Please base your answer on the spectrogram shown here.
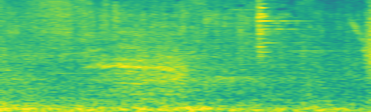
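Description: Incendio fire spell cast in the Hogwarts Legacy video game, a whooshing burst with mechanical crackle and a sharp pop at the end over steady low rumbling combat ambience.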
